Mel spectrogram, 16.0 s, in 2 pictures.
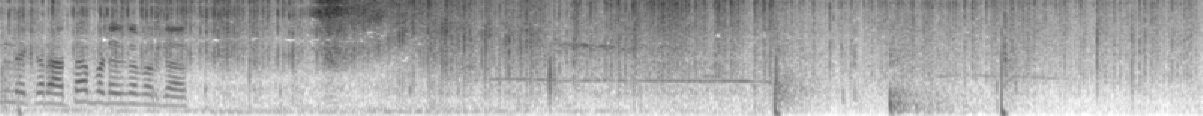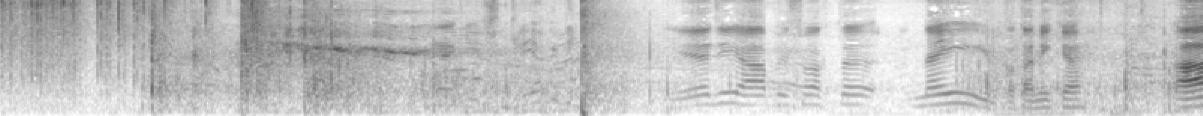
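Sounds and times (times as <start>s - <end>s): spark fountain crackling hiss: 0.0s - 9.0s
firecracker bangs: 0.0s - 12.6s
firework whistle: 1.5s - 7.8s, 9.7s - 11.1s.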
